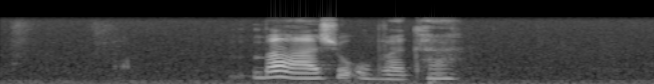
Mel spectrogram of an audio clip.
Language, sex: Venda, female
